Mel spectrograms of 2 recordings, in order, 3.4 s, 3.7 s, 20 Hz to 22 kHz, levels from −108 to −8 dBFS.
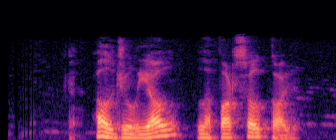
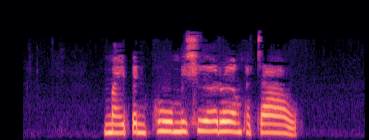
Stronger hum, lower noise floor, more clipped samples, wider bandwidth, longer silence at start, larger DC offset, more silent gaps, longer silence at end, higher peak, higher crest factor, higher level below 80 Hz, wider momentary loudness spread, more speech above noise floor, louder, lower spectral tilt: neither; second, -69 dBFS vs -76 dBFS; neither; about the same, 7.6 kHz vs 8.2 kHz; about the same, 0.95 s vs 1.05 s; neither; neither; second, 0.4 s vs 0.75 s; about the same, -10 dBFS vs -10 dBFS; about the same, 18 dB vs 16 dB; first, -60 dBFS vs -84 dBFS; about the same, 10 LU vs 10 LU; second, 42 dB vs 53 dB; second, -28 LUFS vs -24 LUFS; first, -8 dB/octave vs -5 dB/octave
